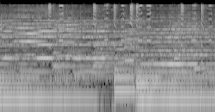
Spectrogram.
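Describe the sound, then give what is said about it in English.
Violin music plays on its own, with sustained bowed notes, bright harmonics and a few quick note changes. Steady and fairly loud throughout, with no talking. It is a violin version of dog father Joey Villani's wedding song, which has words in the original. “That noise has become synonymous with dog father Joey Villani.”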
